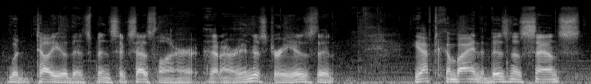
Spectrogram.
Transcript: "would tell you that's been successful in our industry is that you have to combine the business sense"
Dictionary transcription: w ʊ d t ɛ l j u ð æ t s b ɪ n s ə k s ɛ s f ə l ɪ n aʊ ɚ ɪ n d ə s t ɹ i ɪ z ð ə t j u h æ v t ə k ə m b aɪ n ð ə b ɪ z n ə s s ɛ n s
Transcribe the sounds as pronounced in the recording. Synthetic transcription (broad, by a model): w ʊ d t ɛ l j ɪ ð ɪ t s b ɪ n s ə k s ɛ s f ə n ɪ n aʊ ɚ ɪ n d ə s t ɹ i ɪ z ð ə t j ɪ h æ f t ə k ə m b aɪ n ð ə b ɪ z n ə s s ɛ n s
